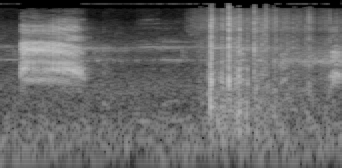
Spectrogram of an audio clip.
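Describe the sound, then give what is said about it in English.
A harsh seagull screech rings out, then after a short pause comes a quick string of raspy, squawking gull calls, clear, with no voices. “What a super nature sound. Can you make a seagull sound?”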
